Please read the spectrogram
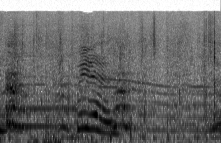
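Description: Indistinct voices of people talking, in short snatches that fade in the last half-second.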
